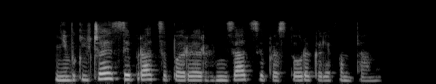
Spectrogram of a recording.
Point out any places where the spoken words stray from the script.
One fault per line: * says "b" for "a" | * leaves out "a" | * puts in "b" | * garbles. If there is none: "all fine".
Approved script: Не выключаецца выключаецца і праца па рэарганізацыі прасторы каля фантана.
* leaves out "выключаецца"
